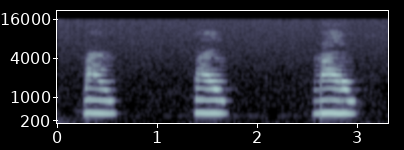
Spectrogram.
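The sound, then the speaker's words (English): A human voice imitates a cat meowing while giving birth, producing three drawn-out, strained meows. The calls are evenly spaced and heard alone against near silence. “as soon as it registers, I'm like, oh, my fucking God, this cat's giving birth”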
